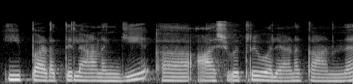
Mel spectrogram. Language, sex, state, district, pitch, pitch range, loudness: Malayalam, female, Kerala, Thiruvananthapuram, 180 Hz, 170-195 Hz, -16 LUFS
